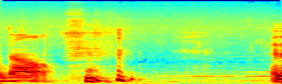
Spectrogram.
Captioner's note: laughing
